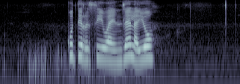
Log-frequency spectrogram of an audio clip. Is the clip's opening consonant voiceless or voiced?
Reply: voiceless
